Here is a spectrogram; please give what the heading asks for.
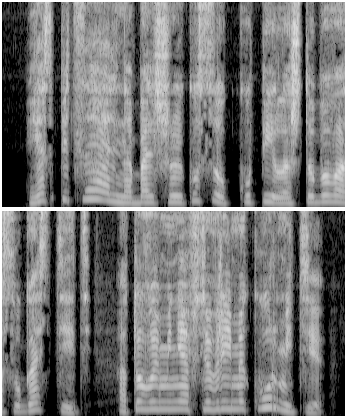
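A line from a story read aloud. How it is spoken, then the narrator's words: Joyful. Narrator (Russian): радостно сообщила вернувшаяся Котя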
